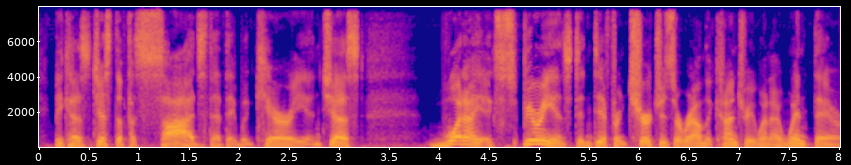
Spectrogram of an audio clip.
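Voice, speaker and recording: The recording is very clean, with a silent background. A man with an American accent and a fairly high voice speaks at a moderate pace, his pitch swinging very widely. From California. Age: 50s. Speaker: podcast co-host. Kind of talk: casual chat.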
